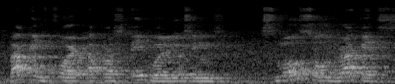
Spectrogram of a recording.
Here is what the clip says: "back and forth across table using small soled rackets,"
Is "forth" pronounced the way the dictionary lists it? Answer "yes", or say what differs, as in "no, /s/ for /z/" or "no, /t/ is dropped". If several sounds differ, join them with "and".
no, /t/ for /θ/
